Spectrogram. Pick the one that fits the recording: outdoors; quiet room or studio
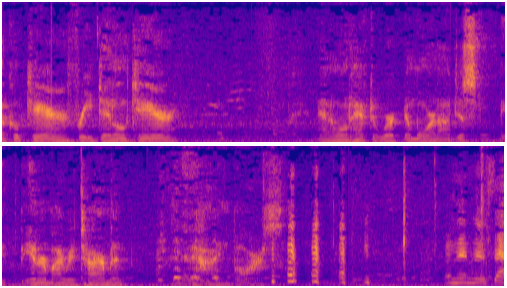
outdoors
